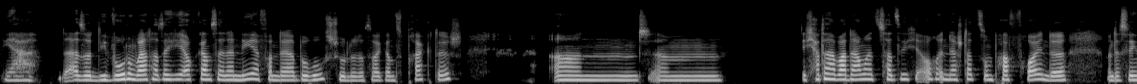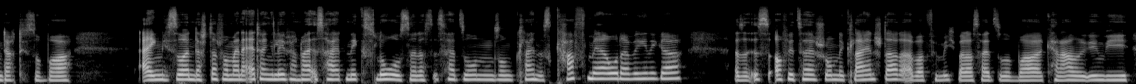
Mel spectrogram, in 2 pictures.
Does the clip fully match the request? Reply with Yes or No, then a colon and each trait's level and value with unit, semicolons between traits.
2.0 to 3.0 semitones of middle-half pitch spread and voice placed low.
No: narrow, 2.5 semitones; high, 215 Hz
